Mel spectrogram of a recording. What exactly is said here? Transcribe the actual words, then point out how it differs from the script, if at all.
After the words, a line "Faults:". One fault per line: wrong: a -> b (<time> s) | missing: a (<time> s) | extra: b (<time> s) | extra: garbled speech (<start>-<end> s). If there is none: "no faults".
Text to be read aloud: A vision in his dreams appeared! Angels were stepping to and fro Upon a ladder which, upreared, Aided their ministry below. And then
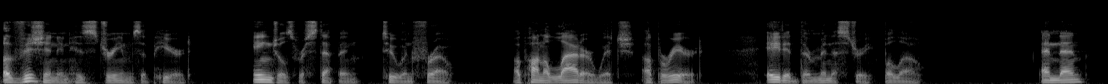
A vision in his dreams appeared! Angels were stepping to and fro Upon a ladder which, upreared, Aided their ministry below. And then
Faults:
no faults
